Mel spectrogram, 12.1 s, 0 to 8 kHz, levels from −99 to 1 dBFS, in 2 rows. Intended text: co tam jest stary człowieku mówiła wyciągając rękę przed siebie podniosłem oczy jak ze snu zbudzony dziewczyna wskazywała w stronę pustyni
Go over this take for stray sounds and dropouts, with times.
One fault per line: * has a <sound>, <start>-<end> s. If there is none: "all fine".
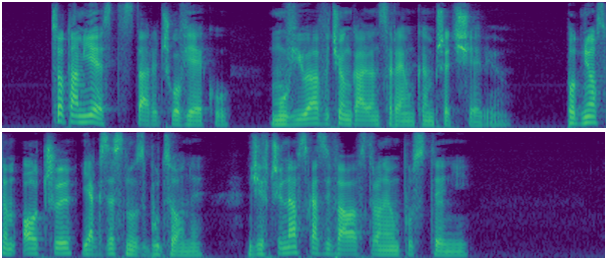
all fine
